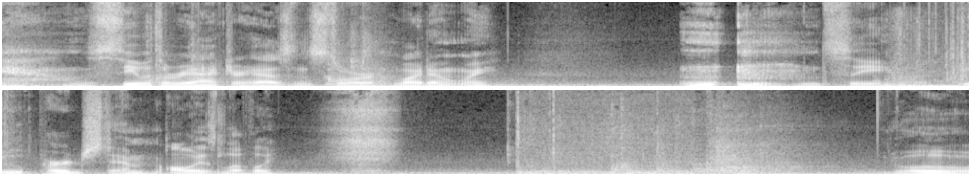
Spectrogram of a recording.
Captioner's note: clears throat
